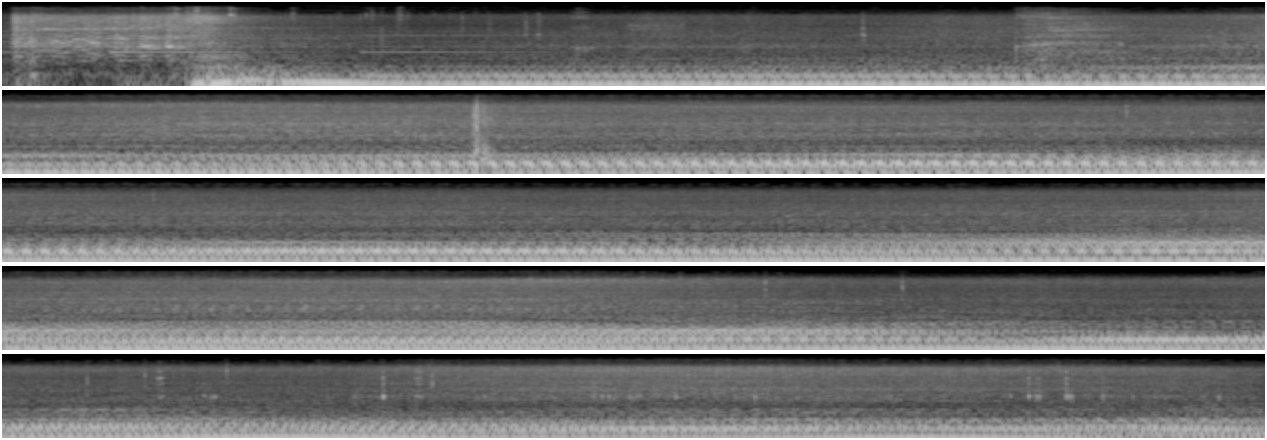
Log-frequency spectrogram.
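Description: Ram pickup truck's engine cranking briefly and catching about a second in, flaring up and then settling into a steady idle.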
